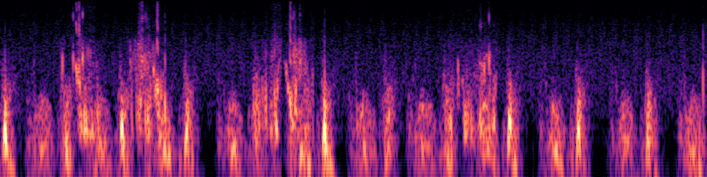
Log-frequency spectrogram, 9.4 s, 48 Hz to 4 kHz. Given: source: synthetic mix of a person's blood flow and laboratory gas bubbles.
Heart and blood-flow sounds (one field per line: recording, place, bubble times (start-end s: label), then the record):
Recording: Doppler ultrasound of blood flow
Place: precordium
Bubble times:
0.79-0.87 s: bubbles
0.95-1.42 s: bubbles
1.70-2.24 s: bubbles
3.34-4.18 s: bubbles
5.96-6.06 s: bubbles
6.08-6.63 s: bubbles
9.34-9.42 s: bubbles
From the record:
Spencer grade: 2 (many but less than half of the cardiac periods contain bubble signals, singularly or in groups)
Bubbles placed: anywhere in the cardiac cycle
